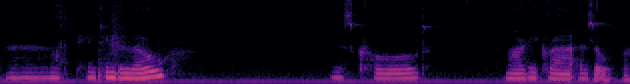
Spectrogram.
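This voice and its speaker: A woman with a Donegal Irish accent speaks at a very slow pace. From Donegal, Ireland. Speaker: visual artist and poet. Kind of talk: casual studio tour talk to camera. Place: workshop. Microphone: phone near.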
